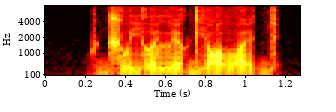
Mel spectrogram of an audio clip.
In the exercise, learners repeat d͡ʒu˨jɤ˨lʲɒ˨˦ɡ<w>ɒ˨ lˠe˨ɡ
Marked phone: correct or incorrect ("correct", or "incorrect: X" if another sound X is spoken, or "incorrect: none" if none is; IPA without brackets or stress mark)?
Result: incorrect: j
